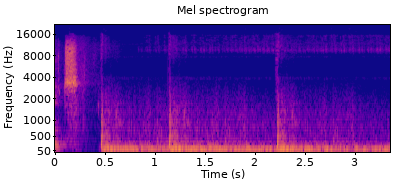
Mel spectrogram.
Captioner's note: guns booming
